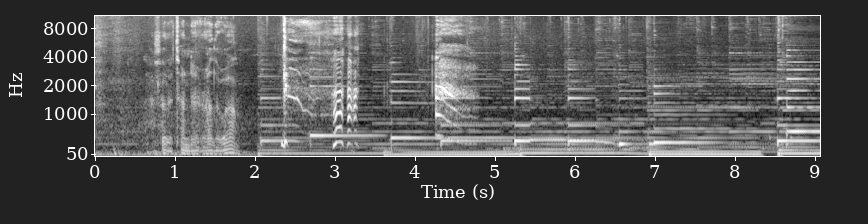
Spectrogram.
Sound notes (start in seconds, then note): 2.2 Kate laughs; 2.8 gentle music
